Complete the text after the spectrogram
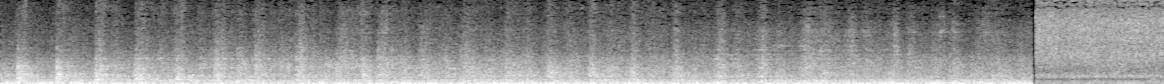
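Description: A freight train rumbles and clatters past on the rails.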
